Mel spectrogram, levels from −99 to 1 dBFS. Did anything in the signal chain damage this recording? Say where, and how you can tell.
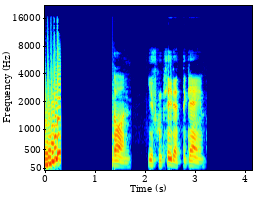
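Yes, a digital broadcast dropout at the receiver. The sound goes silent from 0.32 to 1.39 s, about one second lost while the receiver muted.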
